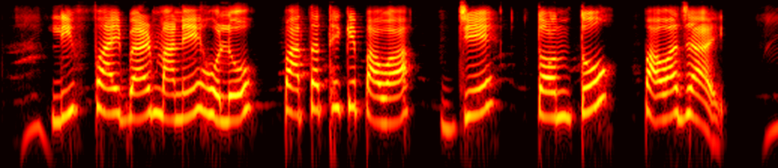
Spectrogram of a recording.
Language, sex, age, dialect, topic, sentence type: Bengali, female, <18, Northern/Varendri, agriculture, statement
